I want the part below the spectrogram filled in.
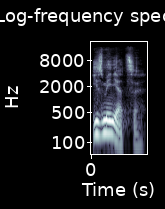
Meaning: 1. to change (intransitive) 2. passive of изменя́ть (izmenjátʹ)
- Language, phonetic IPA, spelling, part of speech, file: Russian, [ɪzmʲɪˈnʲat͡sːə], изменяться, verb, Ru-изменяться.ogg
